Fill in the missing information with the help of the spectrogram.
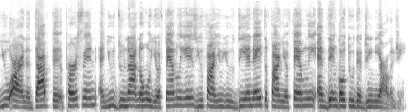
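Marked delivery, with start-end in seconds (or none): none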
